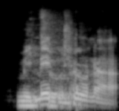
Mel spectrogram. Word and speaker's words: Mithuna: So I notice here with the next one, the Mithuna. Am I pronouncing that correct? Sure. Is it Mithuna? Is that correct? Mithuna.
